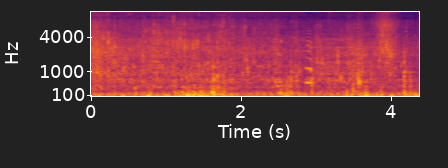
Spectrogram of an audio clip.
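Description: River waves slosh and lap against a small fishing boat on a Sundarban river at high spring tide, with steady, close, uneven water movement and wind.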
